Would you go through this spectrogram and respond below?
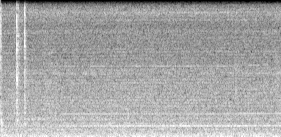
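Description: Airliner jet engines roar steadily during the takeoff climb in Microsoft Flight Simulator on a flight from Cuba toward Jamaica, a constant low rumble with no talking over it.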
